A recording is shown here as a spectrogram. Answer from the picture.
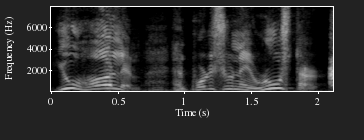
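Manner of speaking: ordinary talk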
